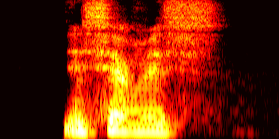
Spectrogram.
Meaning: third-person plural imperfect subjunctive of desservir
- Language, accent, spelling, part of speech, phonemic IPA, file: French, Canada, desservissent, verb, /de.sɛʁ.vis/, LL-Q150 (fra)-desservissent.wav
